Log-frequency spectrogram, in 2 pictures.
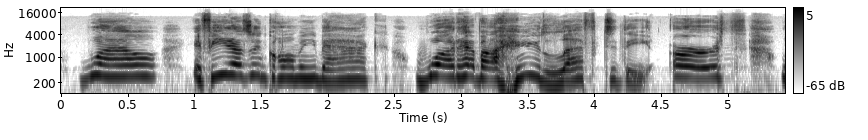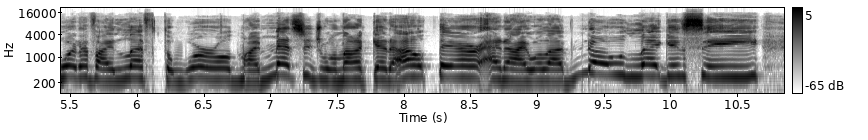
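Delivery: acted, high, tearful, woeful crying with self-pity. Retelling own past venting about a producer, imitating own crying complaint. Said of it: "And I'm crying".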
